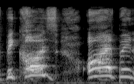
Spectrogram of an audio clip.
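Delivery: high, loud and drawn out; hammed-up indignant outburst; retold angry yell. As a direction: imitate an old lady yelling back. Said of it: "why are you so angry while you yell that".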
